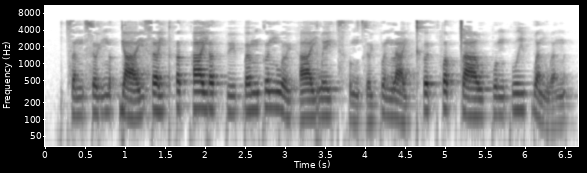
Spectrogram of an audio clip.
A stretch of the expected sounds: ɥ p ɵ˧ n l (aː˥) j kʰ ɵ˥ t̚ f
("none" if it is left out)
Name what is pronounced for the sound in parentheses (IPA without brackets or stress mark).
aː˨˩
